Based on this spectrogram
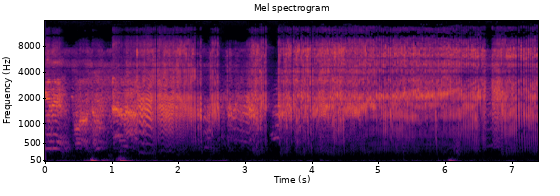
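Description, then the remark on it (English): A long, sputtering fart sound that runs for about seven seconds, raspy and buzzing with a wavering pitch and a few brief catches. It is fairly loud, with no talking over it. “I wish I could fart as long as you.”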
